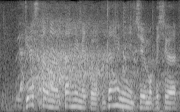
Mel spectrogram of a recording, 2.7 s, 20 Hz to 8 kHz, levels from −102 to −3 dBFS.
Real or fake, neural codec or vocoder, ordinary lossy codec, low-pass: real; none; none; none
